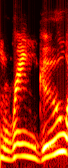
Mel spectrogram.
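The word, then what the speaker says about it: Ringu: the 1998 Japanese film rangu I believe is what's uh what it's uh how it's pronounced a ring you a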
